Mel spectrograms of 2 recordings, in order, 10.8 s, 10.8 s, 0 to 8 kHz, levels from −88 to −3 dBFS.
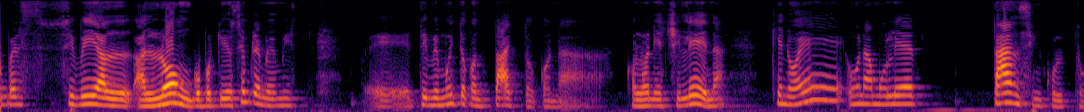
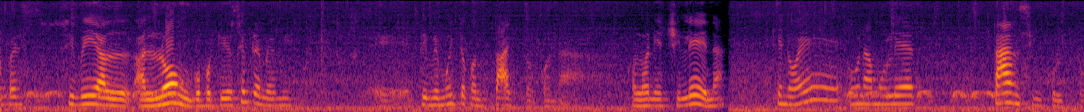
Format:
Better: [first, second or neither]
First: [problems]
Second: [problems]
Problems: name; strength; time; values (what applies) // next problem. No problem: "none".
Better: first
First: none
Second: background sound (Bird / Rain); 10 dB below the speech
